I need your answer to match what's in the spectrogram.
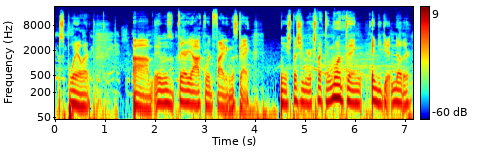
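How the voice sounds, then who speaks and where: A young man hosting a gaming channel, rambling tiredly and casually through his game commentary, swearing now and then and yawning. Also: on the low side. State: sleepy, yawning.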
